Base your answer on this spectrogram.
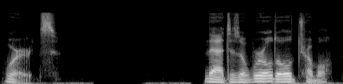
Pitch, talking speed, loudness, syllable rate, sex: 115 Hz, 120 wpm, -16 LUFS, 4.1 syllables/s, male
